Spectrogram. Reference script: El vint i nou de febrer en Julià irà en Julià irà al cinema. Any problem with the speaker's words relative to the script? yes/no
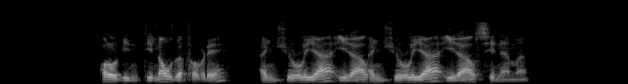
no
